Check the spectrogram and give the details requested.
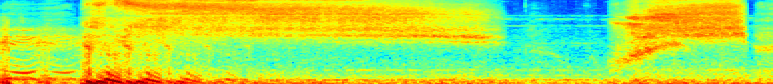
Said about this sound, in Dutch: U heeft nog enkele seconden en dan sluit ik de deuren. Komt u maar. Ja, nog snel instappen. De, de deuren gaan nu dicht.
